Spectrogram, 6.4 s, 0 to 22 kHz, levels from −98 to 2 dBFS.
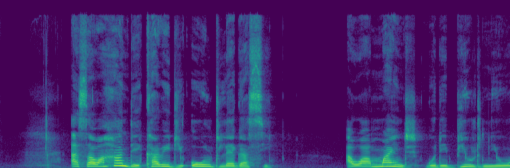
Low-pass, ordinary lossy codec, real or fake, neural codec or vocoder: none; none; real; none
